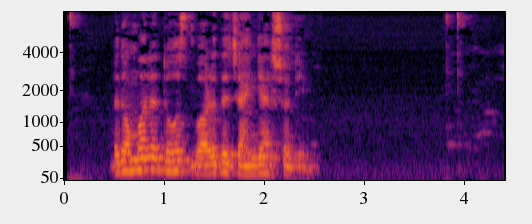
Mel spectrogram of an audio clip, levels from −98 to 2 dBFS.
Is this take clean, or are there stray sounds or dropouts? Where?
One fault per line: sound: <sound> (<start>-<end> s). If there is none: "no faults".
no faults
